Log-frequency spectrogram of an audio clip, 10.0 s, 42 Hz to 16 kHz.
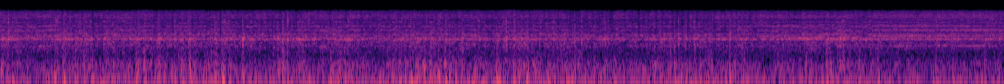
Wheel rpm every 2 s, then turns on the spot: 170, 170, 160, 170, 170.
none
